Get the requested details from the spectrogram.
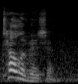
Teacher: if we say television we have four syllables we stress the first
